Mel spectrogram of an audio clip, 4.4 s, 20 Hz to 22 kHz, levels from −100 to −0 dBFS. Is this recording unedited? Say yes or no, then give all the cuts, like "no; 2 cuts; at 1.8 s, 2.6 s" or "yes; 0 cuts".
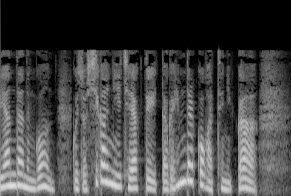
no; 2 cuts; at 1.1 s, 2.5 s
